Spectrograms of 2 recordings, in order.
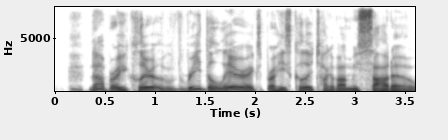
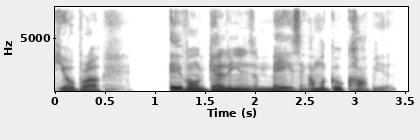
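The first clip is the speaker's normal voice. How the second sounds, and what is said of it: Put-on accent. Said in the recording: “Nice accent.”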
